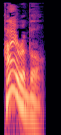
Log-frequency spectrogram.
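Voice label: "hirable", British English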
